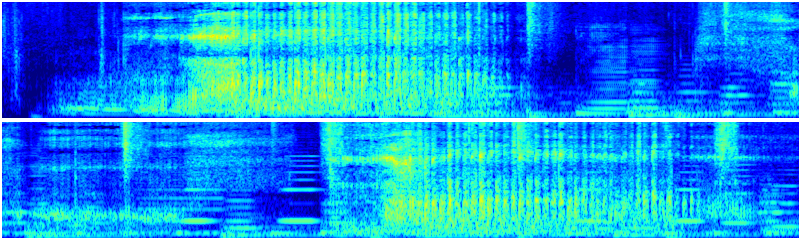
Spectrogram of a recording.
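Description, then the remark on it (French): A loud, deep dinosaur snore sound effect, from a dinosaur named Elliot asleep in a bag: two long, rumbling roar-like breaths separated by a gravelly, groaning middle stretch, with no one speaking. “Et je ne sais pas si vous avez déjà entendu un dinosaure qui ronfle, mais disons qu'il ronfle fort, très très fort.”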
